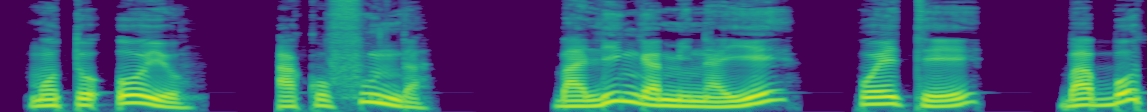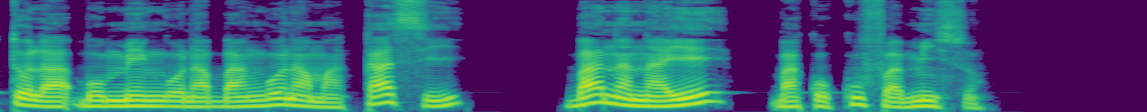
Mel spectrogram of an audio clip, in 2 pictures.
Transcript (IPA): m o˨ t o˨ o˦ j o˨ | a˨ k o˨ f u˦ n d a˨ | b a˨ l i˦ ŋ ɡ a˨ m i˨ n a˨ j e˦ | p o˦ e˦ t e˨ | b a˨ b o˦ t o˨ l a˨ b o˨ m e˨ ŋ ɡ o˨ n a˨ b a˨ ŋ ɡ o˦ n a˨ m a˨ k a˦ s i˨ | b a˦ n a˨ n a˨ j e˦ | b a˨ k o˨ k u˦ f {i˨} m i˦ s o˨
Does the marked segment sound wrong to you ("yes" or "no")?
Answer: yes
